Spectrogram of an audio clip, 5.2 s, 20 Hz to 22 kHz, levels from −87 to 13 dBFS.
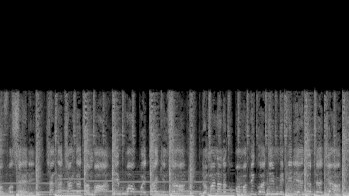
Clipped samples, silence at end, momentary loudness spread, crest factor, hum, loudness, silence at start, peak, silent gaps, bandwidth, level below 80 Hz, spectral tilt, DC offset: under 0.1%; 0 s; 4 LU; 12 dB; none; -15 LUFS; 0 s; -2 dBFS; none; 12.5 kHz; -20 dBFS; -4.5 dB/octave; under 0.1%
